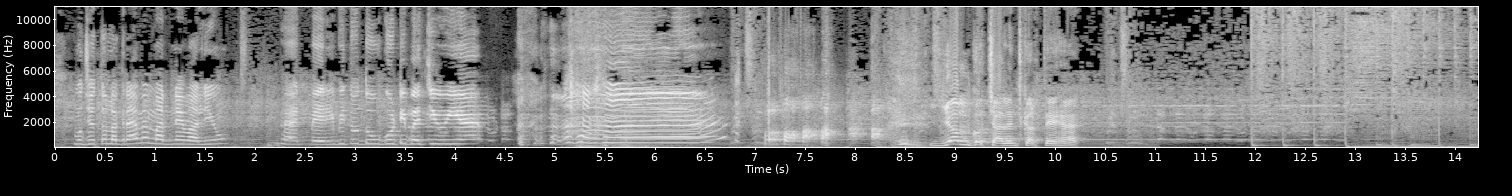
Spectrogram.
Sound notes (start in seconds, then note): 4.7 crying; 7.1 laughing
